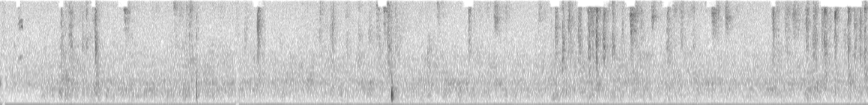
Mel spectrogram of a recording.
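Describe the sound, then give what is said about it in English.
Rapid, uneven keyboard typing with clusters of sharp clicks and brief pauses, moderately quiet, with no talking over it. “I heard typing.”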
